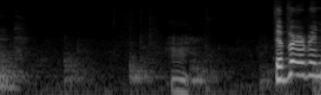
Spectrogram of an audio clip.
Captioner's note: footsteps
